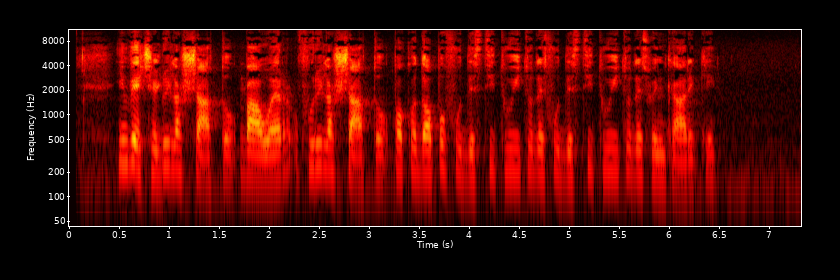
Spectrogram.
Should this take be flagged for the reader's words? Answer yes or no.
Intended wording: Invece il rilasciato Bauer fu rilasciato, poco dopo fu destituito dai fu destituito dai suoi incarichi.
no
